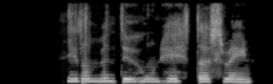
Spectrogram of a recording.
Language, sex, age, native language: Icelandic, male, 10, Icelandic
